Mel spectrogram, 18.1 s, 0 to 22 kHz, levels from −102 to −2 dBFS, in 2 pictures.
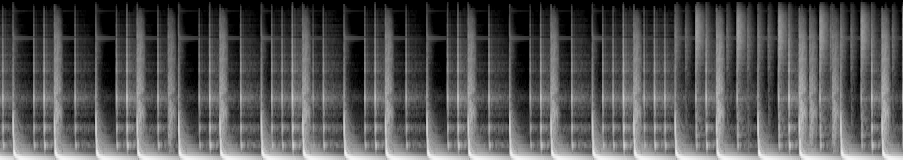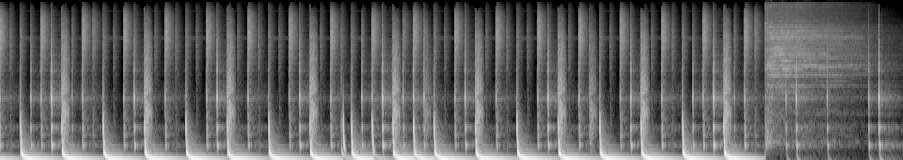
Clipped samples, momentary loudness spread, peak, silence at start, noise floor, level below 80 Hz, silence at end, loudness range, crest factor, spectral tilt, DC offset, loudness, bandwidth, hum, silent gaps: under 0.1%; 1 LU; -2 dBFS; 0 s; -39 dBFS; -14 dBFS; 0 s; 1 LU; 12 dB; -6.5 dB/octave; 2%; -16 LUFS; 15 kHz; none; none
